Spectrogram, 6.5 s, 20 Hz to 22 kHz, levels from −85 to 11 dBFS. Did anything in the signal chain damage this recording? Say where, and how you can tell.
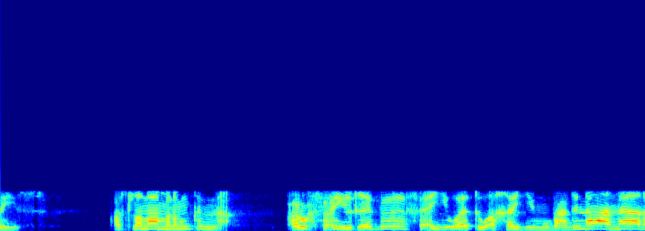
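No, nothing in the chain damaged this speech; the narrowband mobile codec keeps it to the usual phone band with nothing above about 3.8 kHz, but that's just how the line normally sounds.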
